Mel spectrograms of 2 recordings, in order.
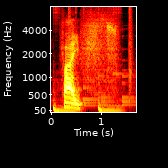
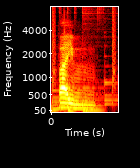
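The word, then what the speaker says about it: five: It must finish with the final V sound. Most people pronounce it with an F sound, but it must be V sound. Listen. Incorrect. 5. Correct. 5.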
